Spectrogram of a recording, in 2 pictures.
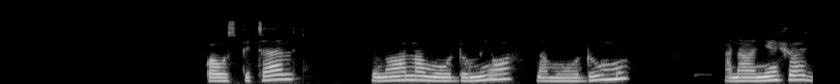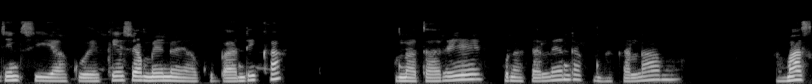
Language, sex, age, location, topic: Swahili, female, 36-49, Nakuru, health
